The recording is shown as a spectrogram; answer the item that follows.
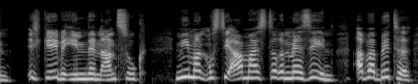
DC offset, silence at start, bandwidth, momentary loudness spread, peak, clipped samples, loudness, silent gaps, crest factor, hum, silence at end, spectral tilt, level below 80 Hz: under 0.1%; 0 s; 14.5 kHz; 8 LU; -4 dBFS; under 0.1%; -18 LUFS; 0.20-0.24 s; 16 dB; none; 0.05 s; -2.5 dB/octave; -60 dBFS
